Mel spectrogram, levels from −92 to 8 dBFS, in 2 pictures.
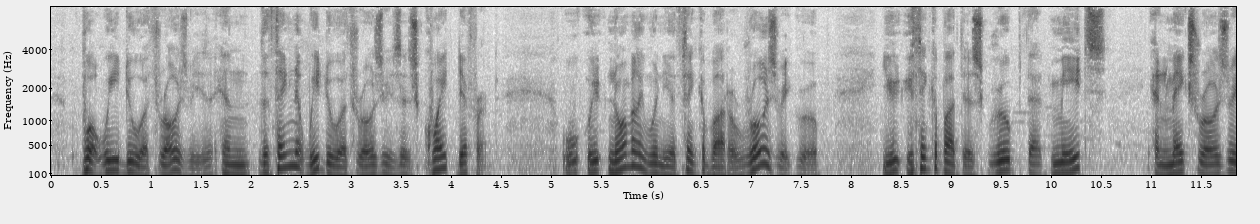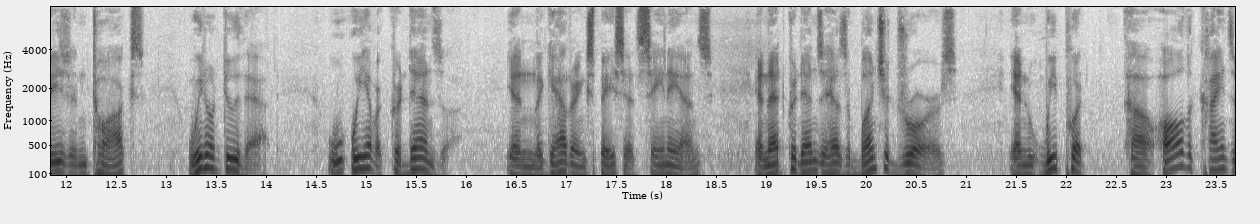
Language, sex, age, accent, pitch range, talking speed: English, male, 60-79, American, 110-140 Hz, 170 wpm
